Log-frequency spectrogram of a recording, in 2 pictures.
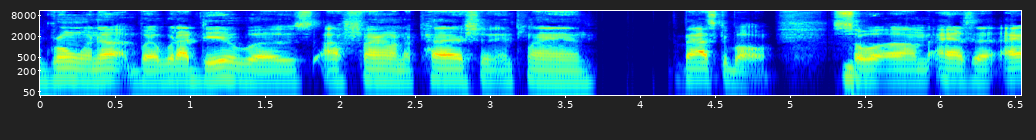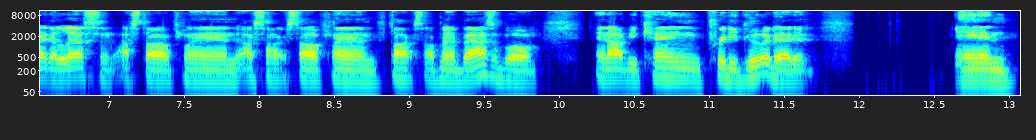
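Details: Stuttering in an adult man who has stuttered since childhood, speaking in a real podcast interview.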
